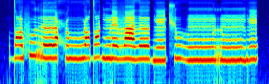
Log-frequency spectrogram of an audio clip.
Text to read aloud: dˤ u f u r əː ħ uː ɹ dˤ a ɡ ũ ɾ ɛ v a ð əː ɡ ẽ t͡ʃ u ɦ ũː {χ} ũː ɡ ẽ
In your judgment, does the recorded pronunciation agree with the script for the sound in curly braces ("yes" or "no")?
no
